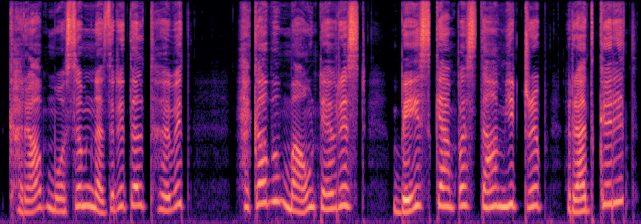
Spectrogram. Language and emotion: Kashmiri, fearful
